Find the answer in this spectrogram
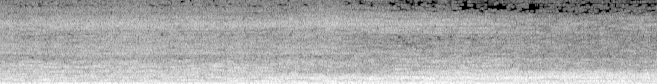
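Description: Steady rush of flowing water, the stream that feeds and drains the concrete raceways of a fish farm.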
